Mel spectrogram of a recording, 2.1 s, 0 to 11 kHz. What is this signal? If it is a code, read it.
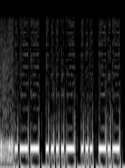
Morse code, heard as a keyed tone, about 28 wpm, 400 Hz. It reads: W4SK
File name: CW / 2008-ss-cw-k5tr-op-n5rz -17:00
